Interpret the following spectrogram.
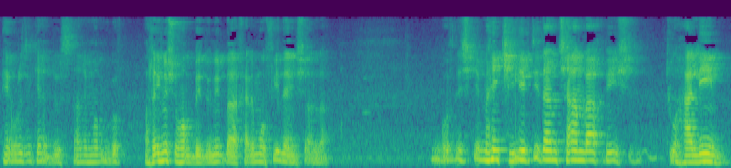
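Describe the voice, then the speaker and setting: Gravelly preacher man, lo-fi recording. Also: on the high side, fairly even intonation, a little mellow. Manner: rhetorical questions to the audience, acts out imagined objectors. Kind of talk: religious sermon. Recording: dull lo-fi recording.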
